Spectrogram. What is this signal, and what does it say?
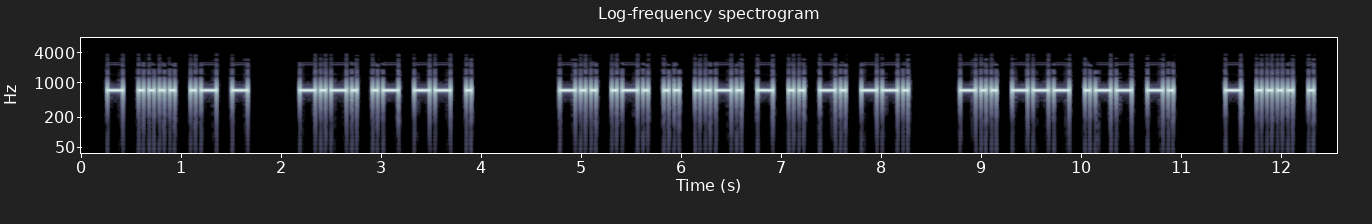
Morse code, heard as a keyed tone, about 23 wpm, 700 Hz. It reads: THAT CAME DRIFTING DOWN THE
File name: Book One / 14-Chapter 14 - 23 WPM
